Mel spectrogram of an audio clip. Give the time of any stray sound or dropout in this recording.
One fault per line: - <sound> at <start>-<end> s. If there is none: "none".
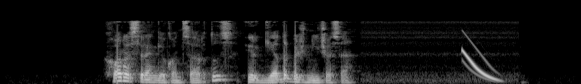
- chirp at 4.6-5.1 s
